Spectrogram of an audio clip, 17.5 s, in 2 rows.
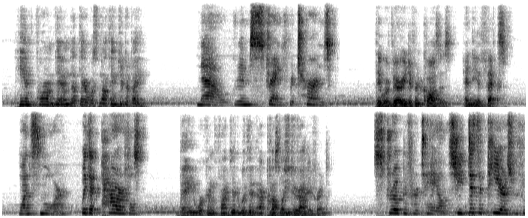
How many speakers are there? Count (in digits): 3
